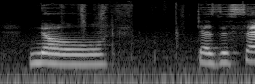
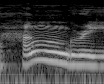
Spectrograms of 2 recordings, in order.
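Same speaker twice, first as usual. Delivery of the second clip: ordinary talk, nothing marked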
